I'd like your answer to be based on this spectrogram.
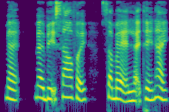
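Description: A woman's voice: on the high side, steady tone, a little fast, warm tone, dry recording, clean studio sound, close to an everyday voice. A woman voicing a tearful stubborn little girl.

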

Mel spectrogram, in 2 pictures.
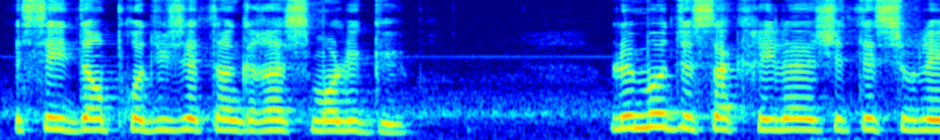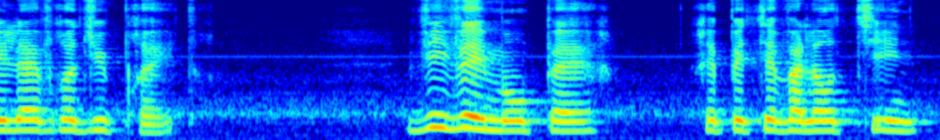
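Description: Female audiobook reader, fairly high voice, measured dramatic delivery. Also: a little mellow. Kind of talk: scripted narration of a historical novel.

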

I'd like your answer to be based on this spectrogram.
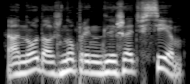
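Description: A woman voicing a hot-tempered young woman who shouts indignantly in a quarrel. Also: deep voice, fairly even intonation, normal speed, no echo, clean studio sound, natural voice. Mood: angry.

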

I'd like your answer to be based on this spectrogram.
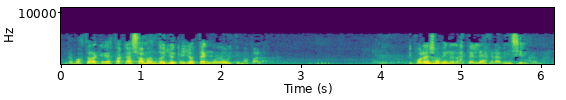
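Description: A male pastor with a Latin American Spanish accent, preaching emphatically, swinging from loud outbursts to quiet asides and calling his listeners brothers. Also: on the high side, fast. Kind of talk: sermon. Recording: echoey hall, dull lo-fi sound, faint noise.

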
